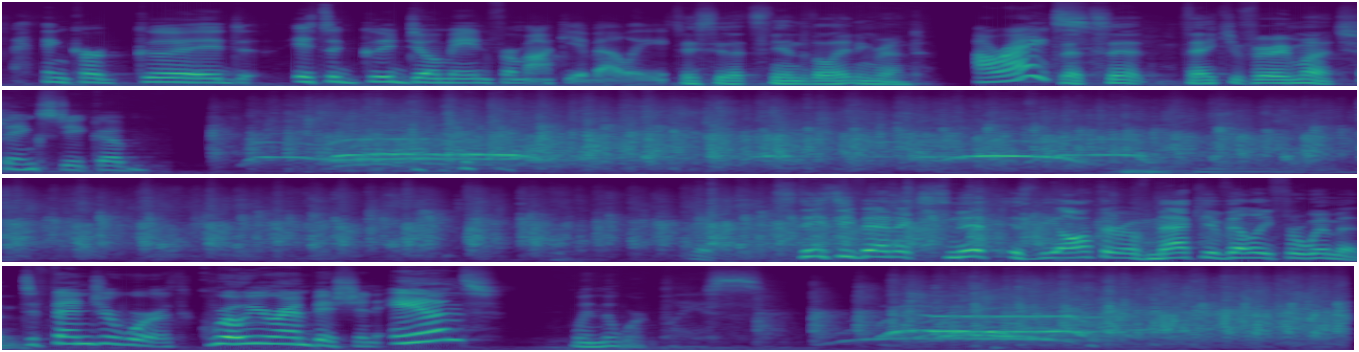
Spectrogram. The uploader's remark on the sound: This episode was recorded in front of a live audience.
